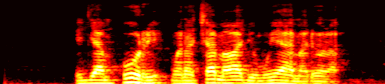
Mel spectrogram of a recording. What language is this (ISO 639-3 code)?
swa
